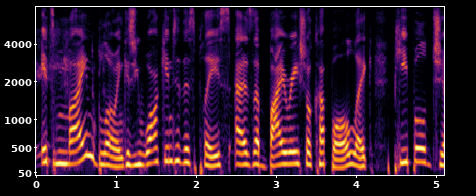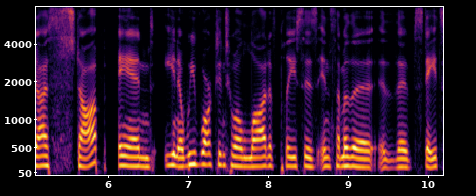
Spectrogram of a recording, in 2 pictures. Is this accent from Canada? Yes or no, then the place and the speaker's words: yes; Toronto, Ontario, Canada; I was born and raised in um, the most multicultural part of Toronto. Um, I'm from the East End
